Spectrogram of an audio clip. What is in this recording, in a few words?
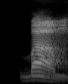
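"bam", Malay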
